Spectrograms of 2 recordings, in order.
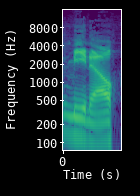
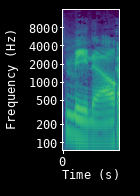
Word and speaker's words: Minho: And he's like, no, you just pronounce it Mino. And they're like, well, that doesn't really make any sense. Why is it spelled Minho then? Nah, it's fine. It's Mino.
